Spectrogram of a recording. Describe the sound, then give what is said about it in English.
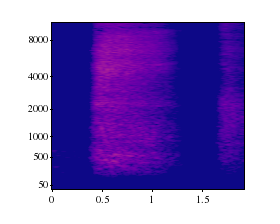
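A deep breath drawn in and let out, a long, rushing, breathy exhale-like swell, then a brief pause and a second breath beginning near the end; soft overall and heard alone without talk. “let's take an unassisted breath together”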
